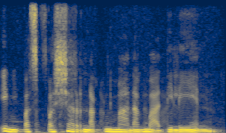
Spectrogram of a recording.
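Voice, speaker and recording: A woman playing a polite, respectful daughter with hesitant pauses in an Ilocano radio drama. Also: low-pitched, fairly even intonation, dark tone. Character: polite, respectful grown daughter talking to her father. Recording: slightly distant mic with music underneath.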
